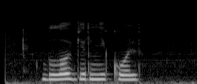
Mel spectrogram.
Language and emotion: Russian, neutral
